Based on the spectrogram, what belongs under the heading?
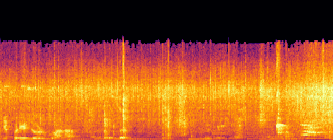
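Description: Ground masala paste frying and sizzling in oil in a nonstick pan as it is stirred with a wooden spatula, with a few sharp clicks of the spatula against the pan. Soft background music with long held notes runs underneath.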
